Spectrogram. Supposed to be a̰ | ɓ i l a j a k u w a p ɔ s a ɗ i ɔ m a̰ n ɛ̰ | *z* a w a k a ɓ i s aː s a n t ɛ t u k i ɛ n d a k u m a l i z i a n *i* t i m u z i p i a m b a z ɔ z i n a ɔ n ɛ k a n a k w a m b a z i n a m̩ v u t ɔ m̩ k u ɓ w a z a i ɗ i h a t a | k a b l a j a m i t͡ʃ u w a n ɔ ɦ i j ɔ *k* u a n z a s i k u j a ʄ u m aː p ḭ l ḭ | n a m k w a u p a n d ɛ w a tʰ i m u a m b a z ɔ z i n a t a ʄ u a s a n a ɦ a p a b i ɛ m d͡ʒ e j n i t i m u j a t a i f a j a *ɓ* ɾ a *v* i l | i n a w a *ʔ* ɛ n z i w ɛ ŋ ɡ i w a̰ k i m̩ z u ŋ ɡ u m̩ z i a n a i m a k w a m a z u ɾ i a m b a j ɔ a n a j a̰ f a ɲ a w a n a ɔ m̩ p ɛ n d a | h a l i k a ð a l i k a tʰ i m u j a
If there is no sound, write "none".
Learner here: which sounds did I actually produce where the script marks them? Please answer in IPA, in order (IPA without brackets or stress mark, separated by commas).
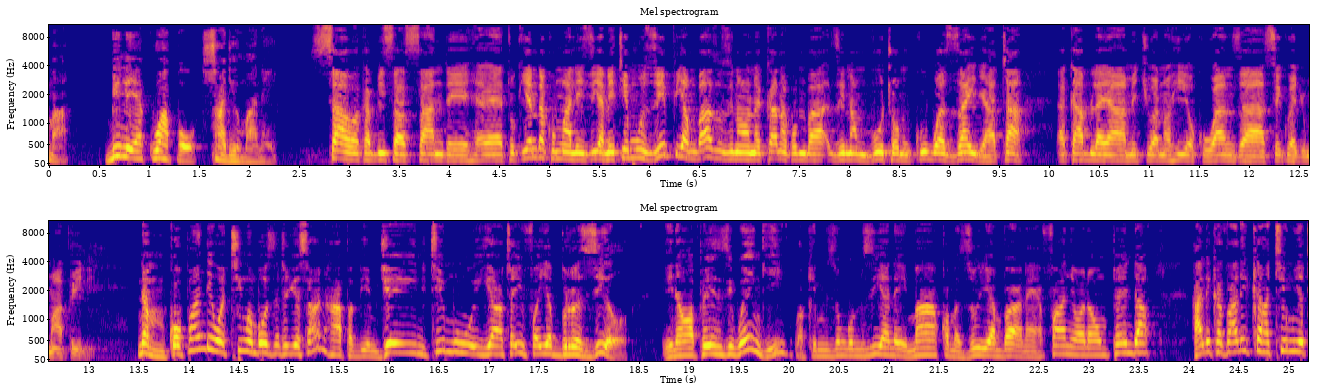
s, i, k, b, z, p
